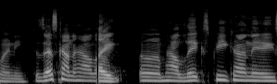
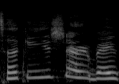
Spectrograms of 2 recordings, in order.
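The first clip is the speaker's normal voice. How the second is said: put-on little old lady voice, higher and quieter; 8 semitones higher, 9 dB quieter than usual. Retelling what a little old lady at school would say: imitating Miss Curtis. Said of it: "this little old lady at our school, named Miss Curtis".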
